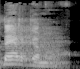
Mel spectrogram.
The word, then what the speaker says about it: Bergamo: You have to pronounce it Bergamo. So the stress is on the first syllable, Bergamo.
